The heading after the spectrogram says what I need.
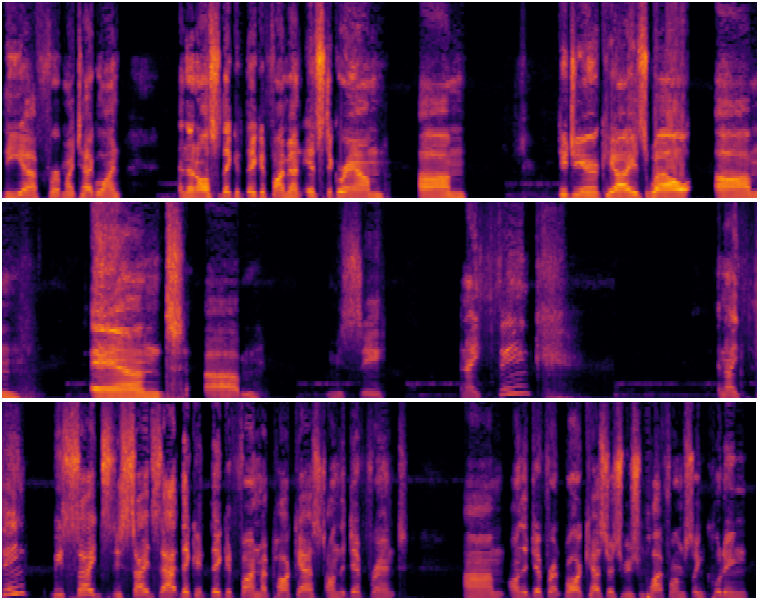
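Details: Adult male guest on a cerebral palsy community podcast, with two diagnoses including autism, who stutters a lot, especially when unsure what to say; he attributes it to his other diagnosis. Finding: stuttering.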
